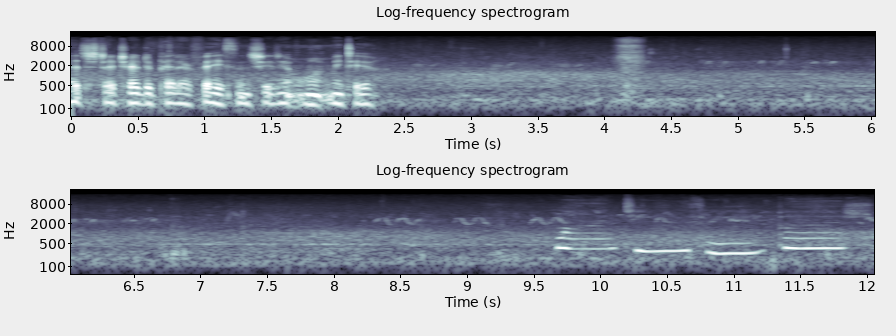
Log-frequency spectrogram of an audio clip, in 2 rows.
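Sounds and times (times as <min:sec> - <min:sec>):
faint bird chirps and trills: 0:02.5 - 0:12.0.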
